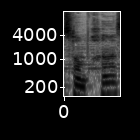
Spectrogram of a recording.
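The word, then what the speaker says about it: Semprun: Nous allons prononcer à la française le nom de Semprin, c'est plus sûr.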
